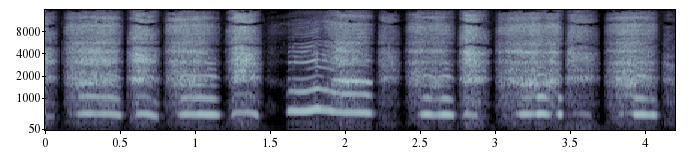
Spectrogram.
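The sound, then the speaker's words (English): Heavy, voiced panting from a woman while her clitoris is being sucked, about eight quick gasping breaths in a steady rhythm, with one longer drawn-out moan-like breath in the middle; no talking. “I'm panting so hard as you suckle my clit.”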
